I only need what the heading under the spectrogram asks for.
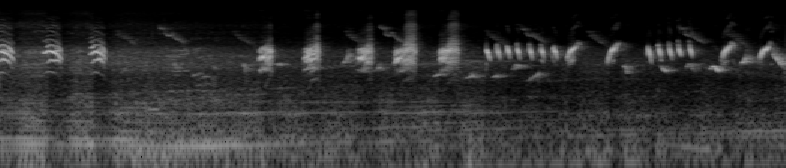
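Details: Long-tailed shrike performing mimicked sparrow-fight and lovebird material as a lure: scattered sharp chirps that speed into a fast, rattling series of clipped notes, with low background hum.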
